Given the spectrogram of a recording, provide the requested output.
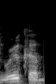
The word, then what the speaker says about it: RVCA: I mean, this one here, this it's pronounced Ruka, but it's RVCA.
